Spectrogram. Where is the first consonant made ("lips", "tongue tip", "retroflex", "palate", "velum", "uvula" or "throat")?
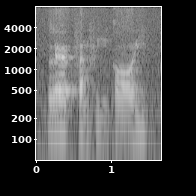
tongue tip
